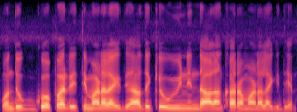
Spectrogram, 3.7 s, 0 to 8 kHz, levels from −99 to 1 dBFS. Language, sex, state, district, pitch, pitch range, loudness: Kannada, male, Karnataka, Koppal, 130 Hz, 125-140 Hz, -16 LUFS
